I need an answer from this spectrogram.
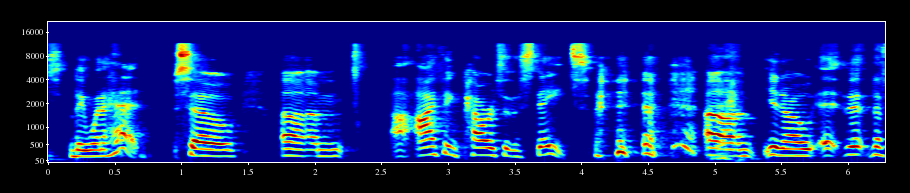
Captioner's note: laughs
